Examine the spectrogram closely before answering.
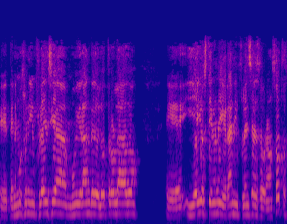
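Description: The man's high-pitched voice holds fairly even intonation and very even loudness. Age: 60s. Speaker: surfer and surfboard builder. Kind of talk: casual chat.

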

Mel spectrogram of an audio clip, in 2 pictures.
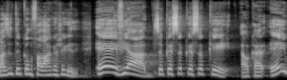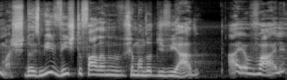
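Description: This man talks at a very fast pace with a high pitch, lively intonation and very even loudness. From Northeast Brazil, Canindé. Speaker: gaming podcast co-host. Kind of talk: casual chat. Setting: livestream.

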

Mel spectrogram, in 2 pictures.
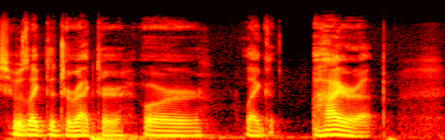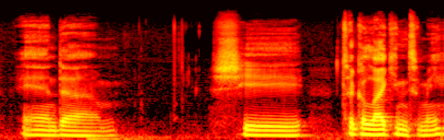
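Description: In a very clean recording with a silent background, a man talks at a very slow pace. He has a Southern Californian accent, a fairly low pitch and monotone, flat intonation. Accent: Southern California American. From Los Angeles, US (North Hollywood). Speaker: photographer. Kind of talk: casual interview. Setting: indoor room, window open to outside.

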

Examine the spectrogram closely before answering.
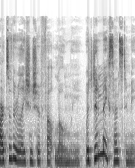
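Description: Vocal fry runs through this voice with an American accent, heard on a very clean recording with a silent background. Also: woman. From Minnesota. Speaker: podcast host. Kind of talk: personal monologue.

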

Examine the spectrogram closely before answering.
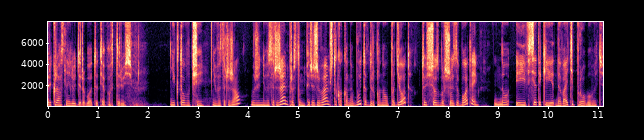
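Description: A woman talks at a fairly quick pace with a medium pitch and ordinary pitch variation, her voice somewhat breathy. The sound is dry and close with no echo, and the loudness stays very even. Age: 30s. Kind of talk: personal testimony interview. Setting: studio.

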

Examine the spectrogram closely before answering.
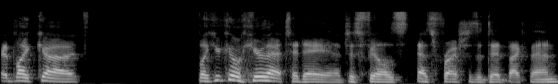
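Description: Against a quiet background, a man uses a normal speaking voice at medium pitch, with lively intonation and a fairly slow pace. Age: 40s. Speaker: podcast host. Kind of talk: casual chat.

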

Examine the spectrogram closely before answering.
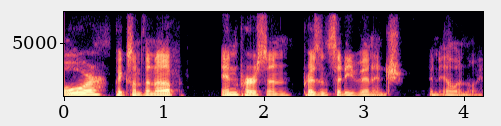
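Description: On a very clean recording with a silent background and a dry, close sound with no echo, a man with an ordinary speaking voice talks at a medium pitch with ordinary pitch variation. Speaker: co-host. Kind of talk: casual chat, movie review.

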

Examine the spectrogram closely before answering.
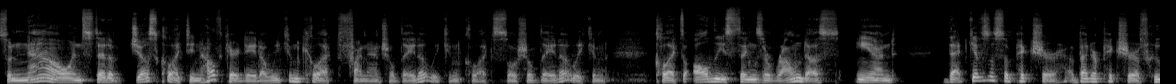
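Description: The recording is very clean with a silent background. A man at a fairly low pitch talks at a moderate pace with very wide pitch swings. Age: 40s. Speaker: chiropractor and health tech entrepreneur. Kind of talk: casual interview.

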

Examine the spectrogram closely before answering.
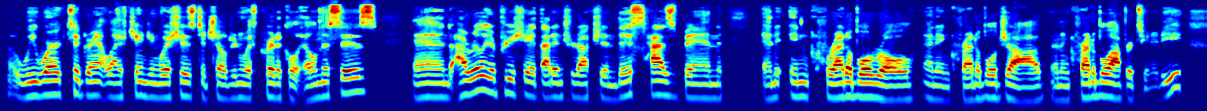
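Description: Speaking in an American accent, a man has a dark, mellow tone and fairly even intonation at a fairly quick pace. The sound is dry and close, with no echo. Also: medium pitch for a man. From Arizona. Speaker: charity worker. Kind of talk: casual chat.

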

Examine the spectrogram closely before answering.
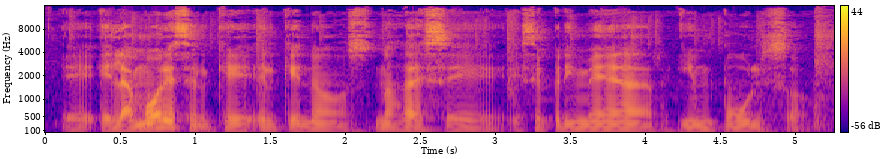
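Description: Delivered at a very slow pace, the speech keeps a fairly even intonation. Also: man. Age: 40s. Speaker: marriage counselor. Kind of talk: recorded interview answer.

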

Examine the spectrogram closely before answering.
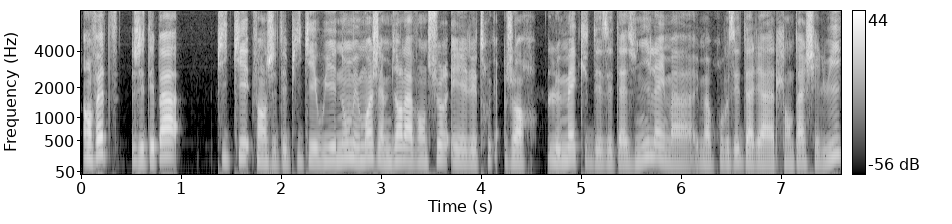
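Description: A woman's medium-pitched voice with ordinary pitch variation, a plain, everyday voice, on a very clean recording with a silent background and a dry, close sound with no echo. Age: 20s. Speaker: content creator and podcaster. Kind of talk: casual chat.

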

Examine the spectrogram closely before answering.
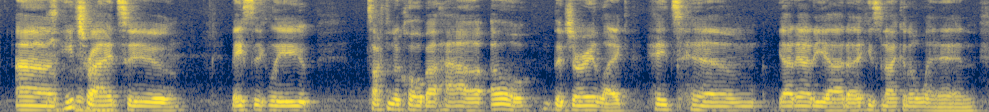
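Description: A man speaks at a fairly slow pace in a fairly low pitch, his tone dark and mellow. His intonation is monotone and flat, with audible room echo. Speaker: podcast co-host. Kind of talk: casual chat. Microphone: poor audio environment.

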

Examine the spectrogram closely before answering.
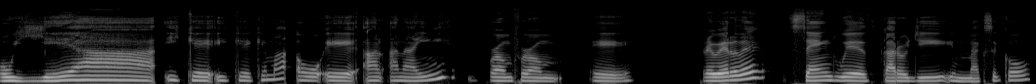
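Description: A woman speaks at a very slow pace with a fairly low pitch and ordinary pitch variation, her voice dry and close with no echo on a very clean recording with a silent background. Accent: American. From Dominican Republic and US. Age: 20s. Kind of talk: casual chat. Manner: talkative, laughing.

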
